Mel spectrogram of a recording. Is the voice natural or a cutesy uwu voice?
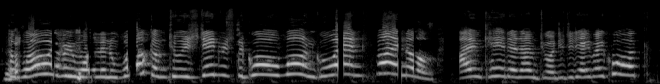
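uwu voice. It is said in a cutesy uwu voice.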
